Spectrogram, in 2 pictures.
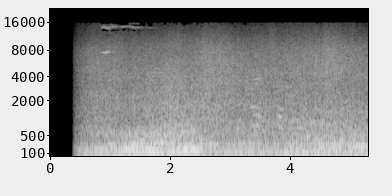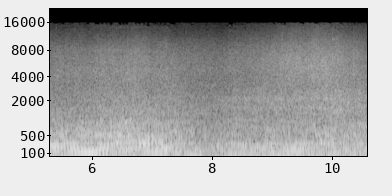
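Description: Indistinct talking over a steady low rumble.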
